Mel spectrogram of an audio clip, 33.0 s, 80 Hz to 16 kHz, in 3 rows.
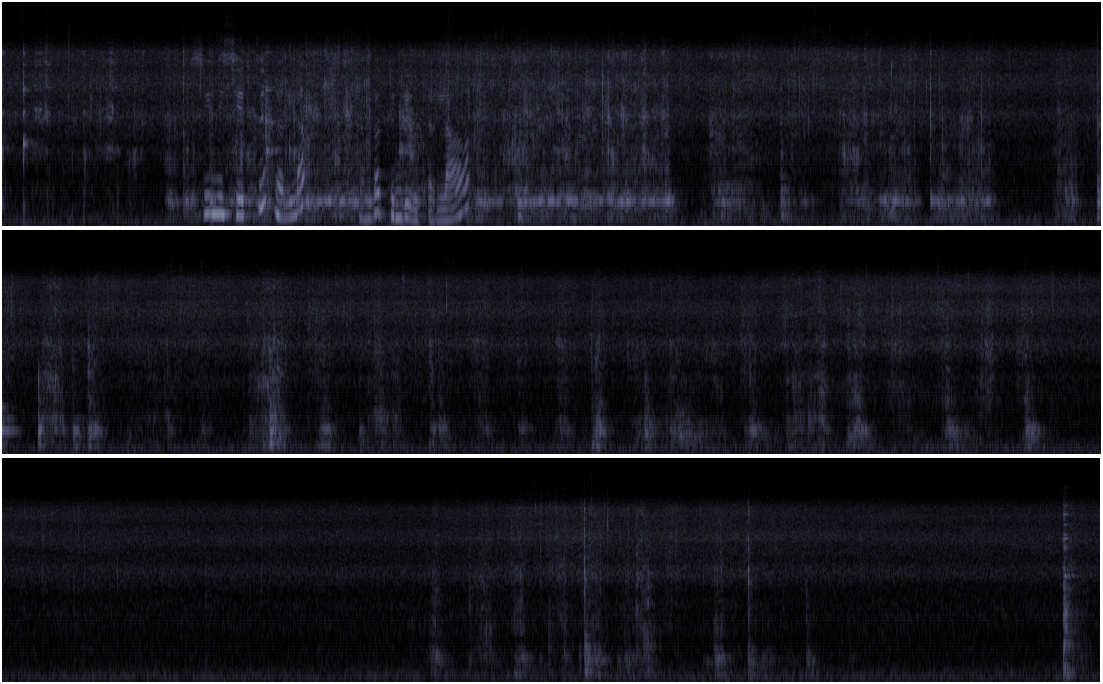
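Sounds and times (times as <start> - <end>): spatula stirring and scraping pan: 0.0 - 21.8, 26.1 - 30.3
food sizzling in butter: 0.0 - 32.9.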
